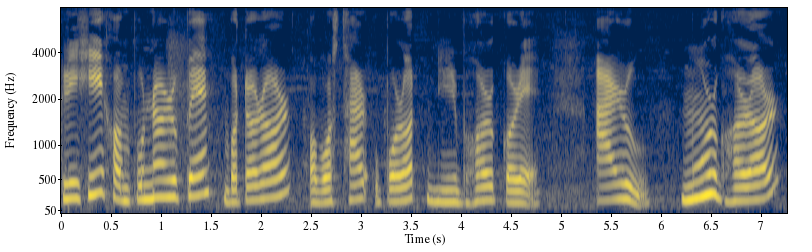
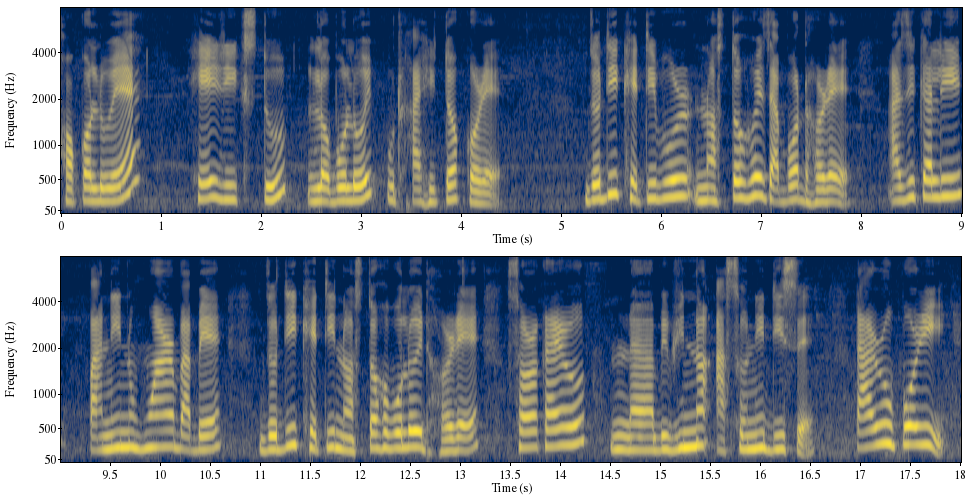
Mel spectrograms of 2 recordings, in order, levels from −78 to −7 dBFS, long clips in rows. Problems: constant background noise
